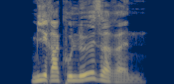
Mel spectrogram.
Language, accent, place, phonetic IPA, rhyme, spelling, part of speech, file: German, Germany, Berlin, [miʁakuˈløːzəʁən], -øːzəʁən, mirakulöseren, adjective, De-mirakulöseren.ogg
- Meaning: inflection of mirakulös: 1. strong genitive masculine/neuter singular comparative degree 2. weak/mixed genitive/dative all-gender singular comparative degree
